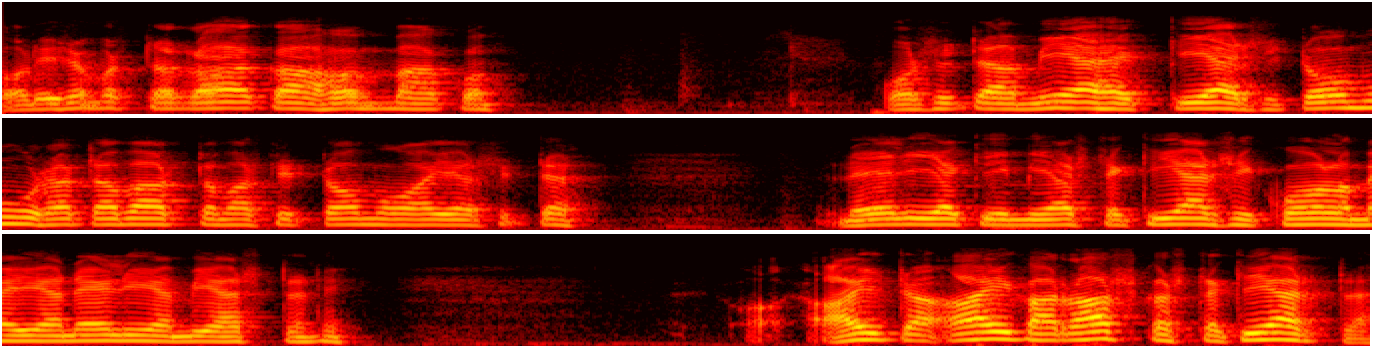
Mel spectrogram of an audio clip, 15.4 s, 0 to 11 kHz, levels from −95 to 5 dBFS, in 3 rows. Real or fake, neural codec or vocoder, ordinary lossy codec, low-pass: real; none; none; 7.2 kHz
